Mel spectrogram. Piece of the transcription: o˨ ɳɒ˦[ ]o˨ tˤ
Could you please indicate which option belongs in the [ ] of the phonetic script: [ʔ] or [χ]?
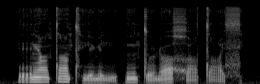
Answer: χ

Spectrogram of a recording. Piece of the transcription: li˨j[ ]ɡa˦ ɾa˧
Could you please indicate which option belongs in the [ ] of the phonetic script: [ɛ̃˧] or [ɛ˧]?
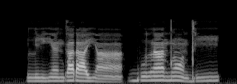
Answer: ɛ̃˧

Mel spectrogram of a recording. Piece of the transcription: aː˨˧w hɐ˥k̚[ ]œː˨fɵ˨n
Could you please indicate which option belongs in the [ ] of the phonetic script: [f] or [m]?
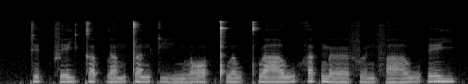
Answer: m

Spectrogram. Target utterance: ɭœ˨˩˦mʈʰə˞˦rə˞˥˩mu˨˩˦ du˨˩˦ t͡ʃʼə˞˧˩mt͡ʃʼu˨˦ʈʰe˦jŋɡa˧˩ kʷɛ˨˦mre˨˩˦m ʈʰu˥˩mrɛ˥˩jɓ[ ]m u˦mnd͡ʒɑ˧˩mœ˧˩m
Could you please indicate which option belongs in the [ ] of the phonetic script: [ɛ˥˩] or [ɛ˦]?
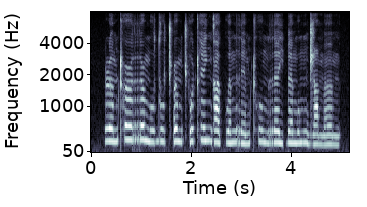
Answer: ɛ˦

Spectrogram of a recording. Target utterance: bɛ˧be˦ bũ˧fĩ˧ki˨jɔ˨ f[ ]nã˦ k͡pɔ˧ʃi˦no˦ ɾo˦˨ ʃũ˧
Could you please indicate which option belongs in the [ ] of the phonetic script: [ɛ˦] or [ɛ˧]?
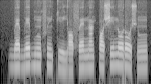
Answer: ɛ˧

